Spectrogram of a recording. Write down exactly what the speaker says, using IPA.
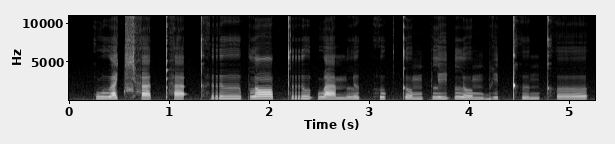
kwu˧a̯ t͡ɕʰa˨˩t̚pʰa˨˩ʔ kʰrɯː˥˩ plɔː˥˩p̚tru˥˩ʔwa˨˩m lɯ˦˥k̚hu˦˥k̚to˦˥m pli˦˥ʔ lo˧mbi˦˥t̚kʰɯ˨˩ŋ kʰɤː˦˥

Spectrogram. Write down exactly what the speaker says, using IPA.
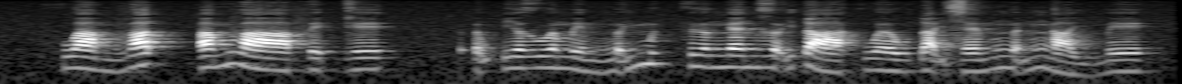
hwa˨˩m va˦˥t̚ | ʔa˨˦m vaː˨˩fe˨˩k̚ɣe˧ | ʔə̰˧˨wʔi˧ə̯ɣu˧ə̯me˨˩m ŋə̰˧˥jmɨ˦˥k̚hɨ˧ə̯ ŋɛ˧nɣə̰˧˥jɗaː˨˩ kwəː˨˩wɗa̰˧˨j zɛ˨˦mŋə̰˧˥n ŋa˨˩jme˧

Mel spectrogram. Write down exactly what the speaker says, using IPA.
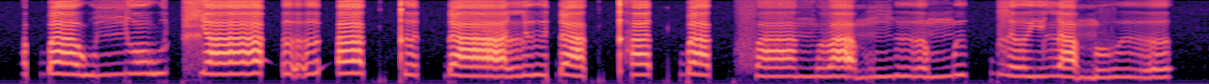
ɓa˧˩w ɲɔ˨˦wt͡ɕaː˨˦ʔə̰ː˧˥ʔa˦˥k̚ t̪ə˨˩t̚ɗaː˧˩lɨ˧ ɗa˨˩k̚t̪ʰa˦˥t̚ɓa˦˥k̚ fa̤ː˨˩ŋva̰ː˧˨m ŋɨ˧˩ə̯ mɨ˦˥k̚ zə˨˦jla̰˧˨mvɨ˧˩˨ə̯

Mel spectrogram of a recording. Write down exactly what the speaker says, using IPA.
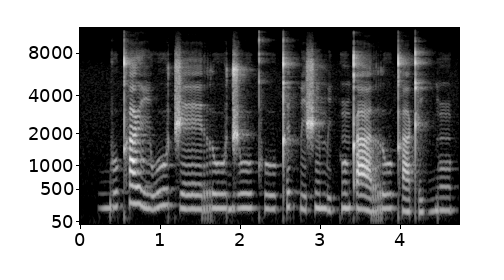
ɡ͡bu˨˦kʰa˦ ɣi˨wuː˦ t͡ʃeː˨ ruː˨d͡ʒuː˨ kʰuː˨kʼɪ˦k͡pi˨ ʃĩ˦mi˨ kũ˦kʼaː˦˨ruː˦kʰa˨ kʼi˨ ɡ͡bũ˦

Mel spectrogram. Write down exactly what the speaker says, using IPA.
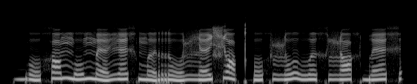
bo˧˩˧xɒ˦˥mo˨˦ mɛ˧˩˧ɣɛ˦˥xmə˧˩˧ro˧˩˧ ɮɛ˨˦ɕɒ˥˨kʰo˨˦xɮo˧˥˧ βə˥˨xɮɒ˦˥xbɛ˦˥x

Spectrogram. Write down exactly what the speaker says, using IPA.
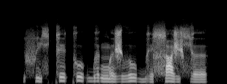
fi˨çkɪ˥˨ku˥˨ ɡ͡bə˥˨ŋ͡mə˨ʒðu˥˨ bɪ˨ɬɑ˥˨ʒçə˨

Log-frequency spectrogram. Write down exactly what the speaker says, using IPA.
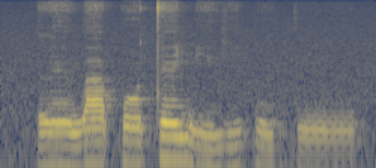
lɛ̃˨wa˧pɔ̃˧ tɛ̃˦ɲi˨ji˨˦pu˨˦ ku˨

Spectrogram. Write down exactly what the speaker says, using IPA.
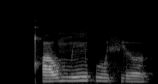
qʰo mĩpufʲɵ

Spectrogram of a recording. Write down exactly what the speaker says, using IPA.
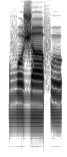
vɔʒafo

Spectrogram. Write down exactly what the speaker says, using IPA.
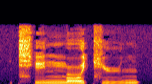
t͡ɕʰi˧˥n n̪ɤ˧˥t͡ɕy˨˩˦n

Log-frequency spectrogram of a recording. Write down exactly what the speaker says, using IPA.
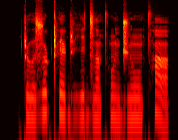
ʈɯzo ʈʰeɖʱid͡zãt̪ʰũ d͡ʒũt̪ʰã

